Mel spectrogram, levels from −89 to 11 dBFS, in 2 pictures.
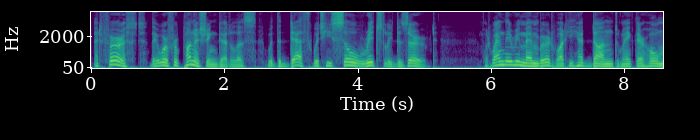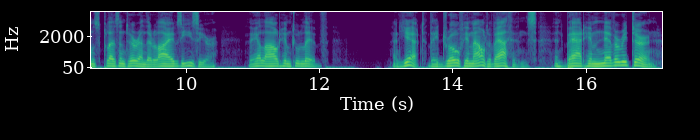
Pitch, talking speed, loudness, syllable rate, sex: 130 Hz, 175 wpm, -17 LUFS, 5.0 syllables/s, male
